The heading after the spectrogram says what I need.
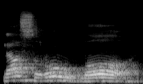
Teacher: lamnya itu ketika huruf sebelumnya adalah harokat fathah atau dhammah, maka lamnya kita baca tebal yang sempurna. Nasrullah. Jangan lamnya tipis.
